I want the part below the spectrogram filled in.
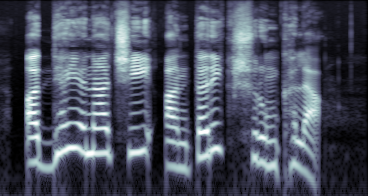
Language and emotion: Marathi, neutral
